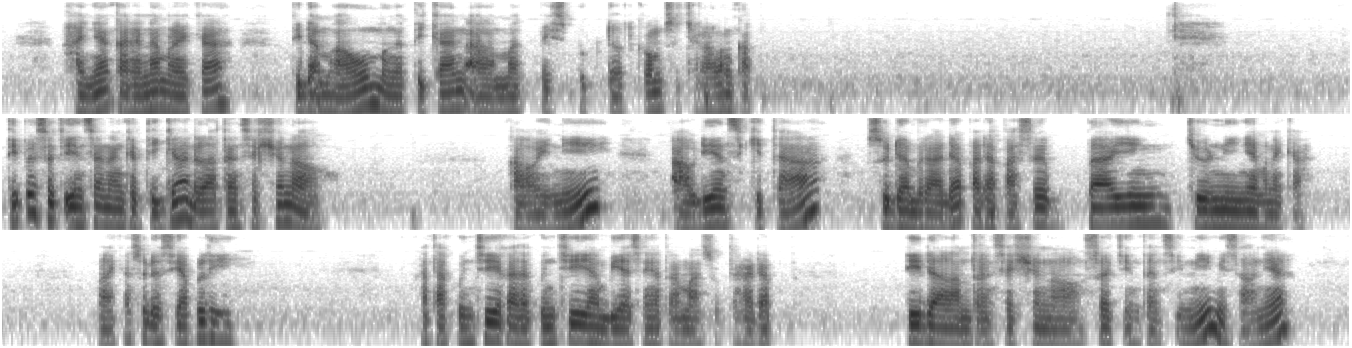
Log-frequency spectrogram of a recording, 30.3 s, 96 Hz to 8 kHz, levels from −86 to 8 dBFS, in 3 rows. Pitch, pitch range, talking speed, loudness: 105 Hz, 100-120 Hz, 90 wpm, -20 LUFS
